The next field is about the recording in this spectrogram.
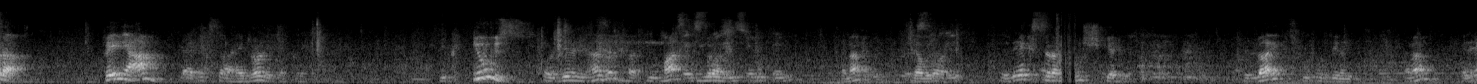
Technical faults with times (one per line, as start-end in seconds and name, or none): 4.31-4.75 repeated packet loss (robotic sound)
10.56-10.80 intermittent contact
